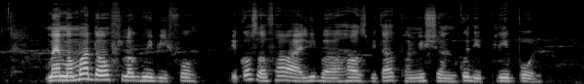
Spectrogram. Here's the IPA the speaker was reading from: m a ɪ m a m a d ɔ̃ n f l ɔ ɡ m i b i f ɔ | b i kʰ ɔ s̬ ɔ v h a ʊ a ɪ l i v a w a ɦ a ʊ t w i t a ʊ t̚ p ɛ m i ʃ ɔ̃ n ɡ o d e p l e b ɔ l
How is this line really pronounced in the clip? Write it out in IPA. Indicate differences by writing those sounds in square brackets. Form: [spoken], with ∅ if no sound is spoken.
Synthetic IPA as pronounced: m a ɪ m a m a d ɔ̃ n f l ɔ ɡ m i b i f ɔ | b i [k] ɔ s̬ ɔ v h a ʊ a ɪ l i v a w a ɦ a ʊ [s] w i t a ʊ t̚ p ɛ m i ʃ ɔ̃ n ɡ o d e p l e b ɔ l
